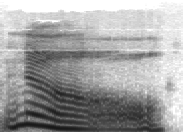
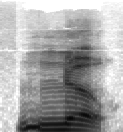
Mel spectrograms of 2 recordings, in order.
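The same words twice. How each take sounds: First: It is said in a higher, softer voice. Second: It is said short, sharp and deep.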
